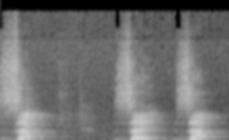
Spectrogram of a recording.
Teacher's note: bunyinya keluar dari ujung lidah serta menempati ujung dua gigi seri yang bawah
